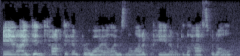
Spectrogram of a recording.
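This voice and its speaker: Low, gravelly woman sharing personal testimony. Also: little pitch movement, very fast, a little hiss or hum, low-quality recording. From Canada, born in Poland. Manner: candid, earnest. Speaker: speaker sharing her recovery story.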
